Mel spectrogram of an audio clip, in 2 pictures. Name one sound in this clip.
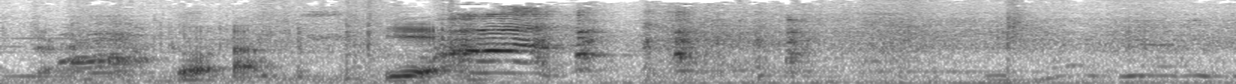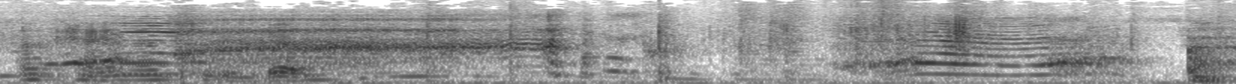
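Plastic wrap crinkles and stretches.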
